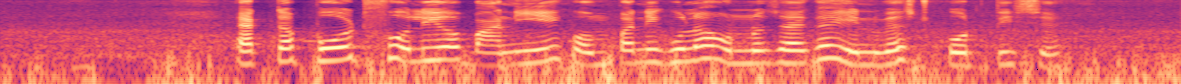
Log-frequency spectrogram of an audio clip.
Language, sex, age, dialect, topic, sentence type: Bengali, female, 18-24, Western, banking, statement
